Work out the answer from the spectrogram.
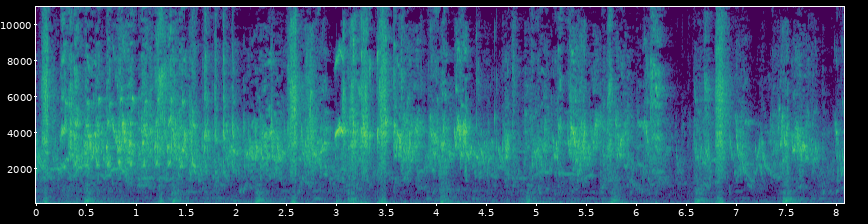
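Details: A group of lovebirds sings and chatters without pause, a bright, busy blend of piercing chirps and twittering notes with small clicks.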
